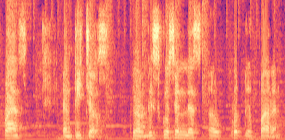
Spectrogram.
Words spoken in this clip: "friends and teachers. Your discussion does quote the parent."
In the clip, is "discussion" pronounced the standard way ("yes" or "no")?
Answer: no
